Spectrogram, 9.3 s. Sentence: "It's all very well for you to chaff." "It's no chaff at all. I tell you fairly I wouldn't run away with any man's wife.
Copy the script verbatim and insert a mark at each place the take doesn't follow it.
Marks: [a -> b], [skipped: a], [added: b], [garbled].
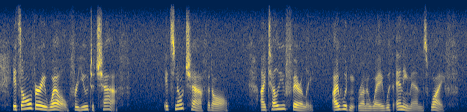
"It's all very well for you to chaff." "It's no chaff at all. I tell you fairly I wouldn't run away with any man's wife.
